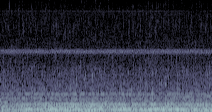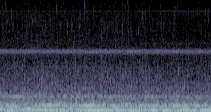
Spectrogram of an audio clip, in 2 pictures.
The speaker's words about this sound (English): You wait by the brook, fascinated by the shimmering of light in the water.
